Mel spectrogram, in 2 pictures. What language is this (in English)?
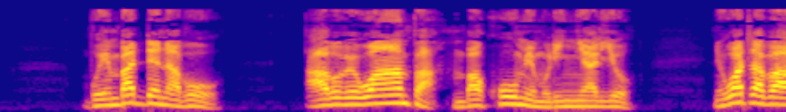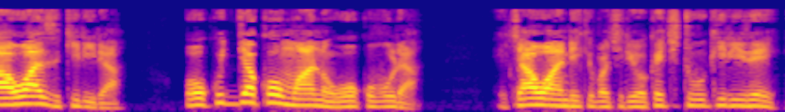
Ganda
